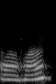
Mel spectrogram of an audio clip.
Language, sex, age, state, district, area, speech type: Kannada, female, 18-30, Karnataka, Hassan, rural, conversation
